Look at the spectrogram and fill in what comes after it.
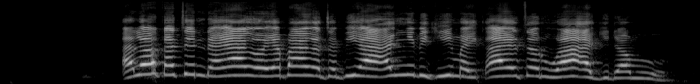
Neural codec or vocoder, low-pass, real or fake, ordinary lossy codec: autoencoder, 48 kHz, 128 numbers a frame, DAC-VAE, trained on Japanese speech; none; fake; none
